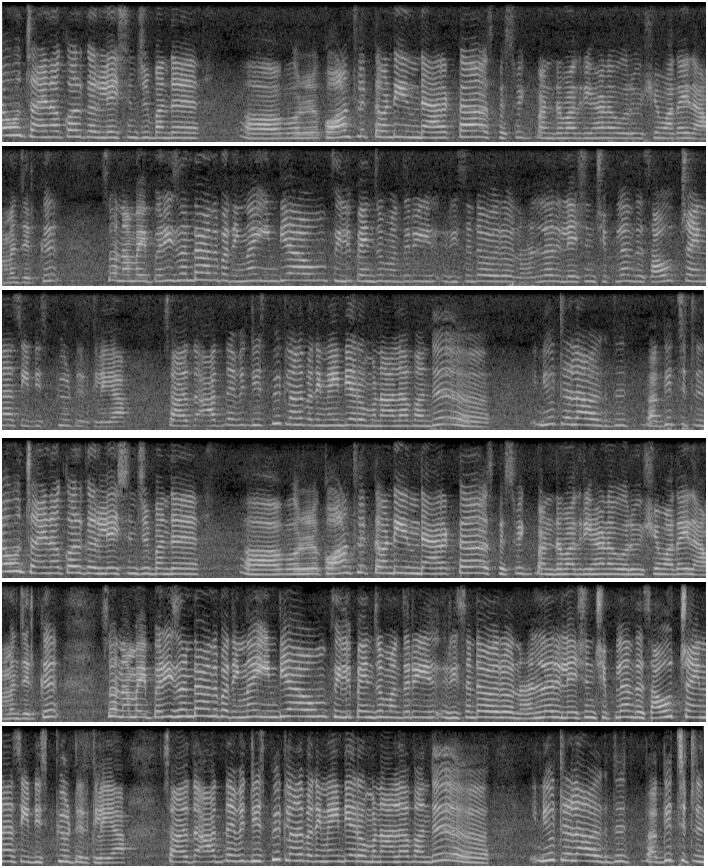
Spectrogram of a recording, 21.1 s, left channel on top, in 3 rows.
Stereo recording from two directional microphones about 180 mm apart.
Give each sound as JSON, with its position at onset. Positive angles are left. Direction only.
{"t": 0.0, "sound": "a woman's voice", "side_deg": -5}
{"t": 3.3, "sound": "a woman's voice", "side_deg": -5}
{"t": 8.1, "sound": "child singing", "side_deg": -30}
{"t": 15.7, "sound": "a woman's voice", "side_deg": -35}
